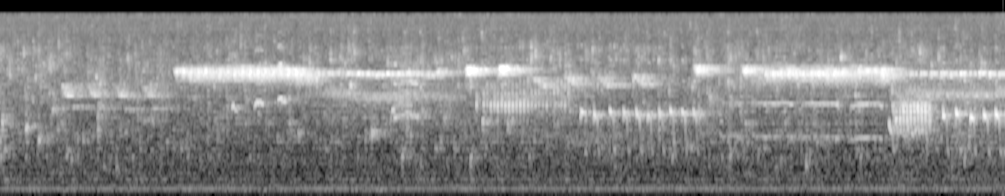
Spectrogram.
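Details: Canary song for stimulating breeding, somewhat distant: high drawn whistles, short trilled bursts and a sudden downward sweep near the end, over a low background hum.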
